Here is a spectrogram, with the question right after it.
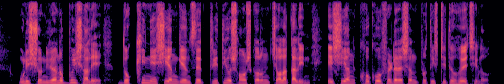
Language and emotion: Bengali, neutral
